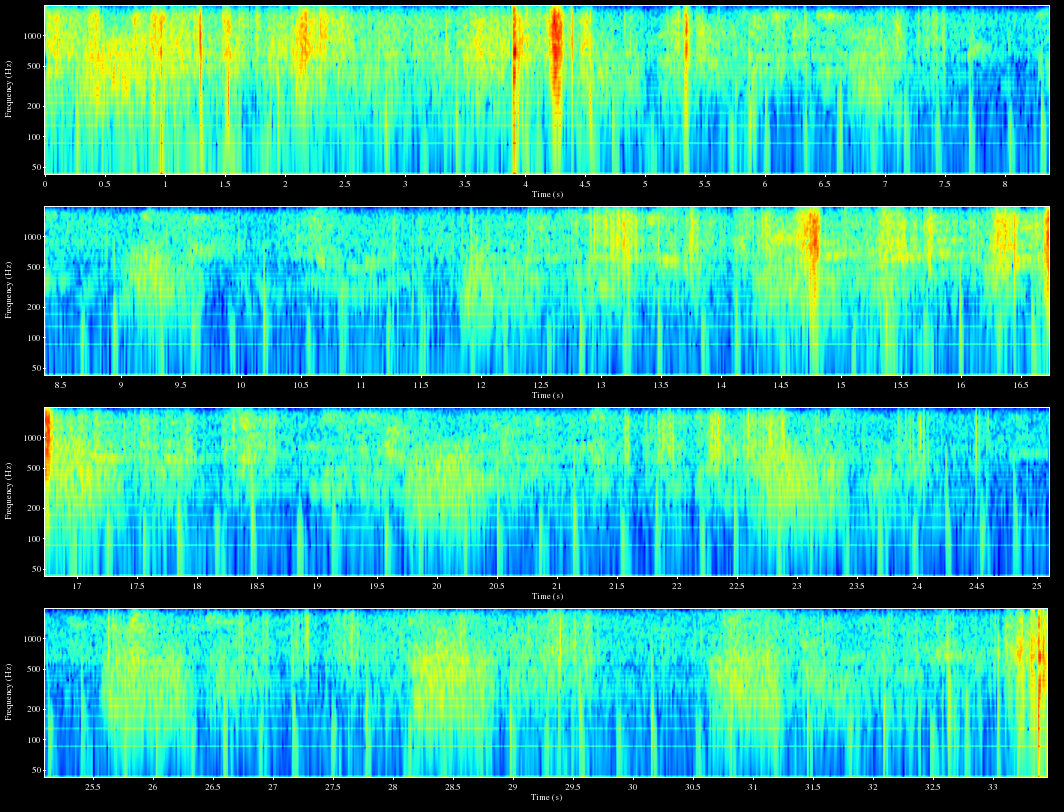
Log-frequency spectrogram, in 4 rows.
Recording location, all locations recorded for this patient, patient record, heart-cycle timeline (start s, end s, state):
aortic valve (AV)
aortic valve (AV)+pulmonary valve (PV)+mitral valve (MV)
#Age: Child
#Sex: Female
#Height: 101.0 cm
#Weight: 14.7 kg
#Pregnancy status: False
#Murmur: Absent
#Murmur locations: nan
#Most audible location: nan
#Systolic murmur timing: nan
#Systolic murmur shape: nan
#Systolic murmur grading: nan
#Systolic murmur pitch: nan
#Systolic murmur quality: nan
#Diastolic murmur timing: nan
#Diastolic murmur shape: nan
#Diastolic murmur grading: nan
#Diastolic murmur pitch: nan
#Diastolic murmur quality: nan
#Outcome: Normal
#Campaign: 2014 screening campaign
0.00	6.17	unannotated
6.17	6.34	diastole
6.34	6.40	S1
6.40	6.58	systole
6.58	6.66	S2
6.66	6.86	diastole
6.86	6.98	S1
6.98	7.12	systole
7.12	7.22	S2
7.22	7.42	diastole
7.42	7.50	S1
7.50	7.68	systole
7.68	7.78	S2
7.78	8.00	diastole
8.00	8.10	S1
8.10	8.28	systole
8.28	8.38	S2
8.38	8.68	diastole
8.68	8.74	S1
8.74	8.92	systole
8.92	9.00	S2
9.00	9.28	diastole
9.28	9.40	S1
9.40	9.58	systole
9.58	9.68	S2
9.68	9.92	diastole
9.92	10.00	S1
10.00	10.18	systole
10.18	10.26	S2
10.26	10.54	diastole
10.54	10.62	S1
10.62	10.82	systole
10.82	10.90	S2
10.90	11.20	diastole
11.20	11.30	S1
11.30	11.48	systole
11.48	11.56	S2
11.56	11.88	diastole
11.88	12.00	S1
12.00	12.18	systole
12.18	12.26	S2
12.26	12.56	diastole
12.56	12.66	S1
12.66	33.46	unannotated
